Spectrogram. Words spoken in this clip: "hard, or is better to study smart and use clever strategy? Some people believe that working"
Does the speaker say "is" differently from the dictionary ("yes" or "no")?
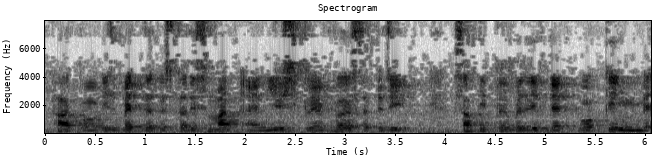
yes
